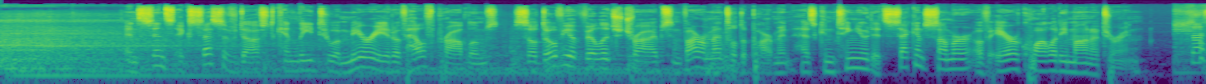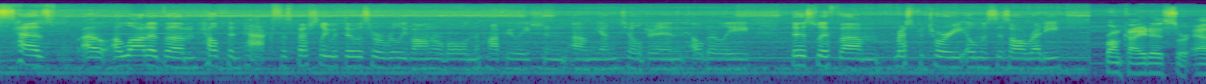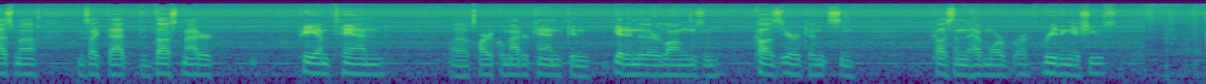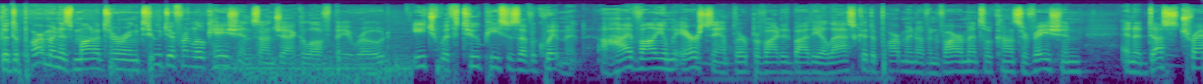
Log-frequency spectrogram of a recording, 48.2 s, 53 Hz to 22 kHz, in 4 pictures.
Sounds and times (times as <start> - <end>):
Speech: 1.2 - 26.2, 27.1 - 28.0, 28.6 - 32.7, 33.5 - 35.3, 36.2 - 48.2.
